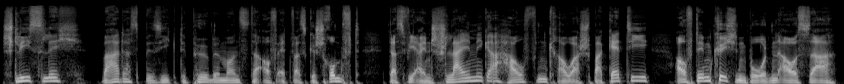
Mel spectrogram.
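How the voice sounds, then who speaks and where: A man narrating a children's audiobook with expressive, dramatic storytelling. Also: fairly low pitch, dry recording, clean studio sound.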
